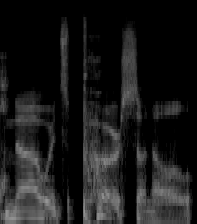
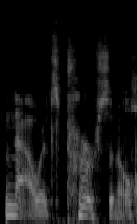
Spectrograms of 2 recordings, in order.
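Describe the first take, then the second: First: Slow, low action-hero line; blonde American hero voice. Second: Low, deep heroic one-liner; blonde American hero voice. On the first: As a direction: drag it out like a movie hero. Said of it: "You do it better than me afterwards". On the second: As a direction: growl it like an action hero. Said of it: "my best blonde American hero voice". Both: Acted.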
